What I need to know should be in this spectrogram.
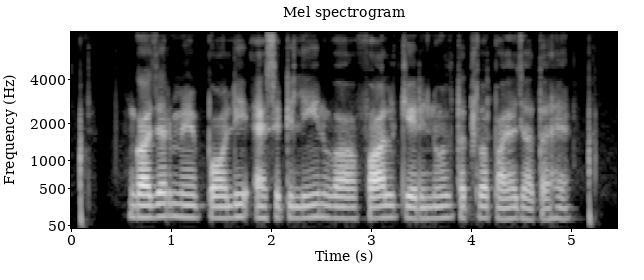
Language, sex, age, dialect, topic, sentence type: Hindi, male, 18-24, Hindustani Malvi Khadi Boli, agriculture, statement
